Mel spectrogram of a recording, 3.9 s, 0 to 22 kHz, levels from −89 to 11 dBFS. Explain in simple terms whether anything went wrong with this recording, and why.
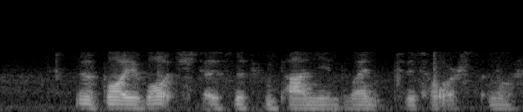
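Nothing went wrong with this audio; the speech just has the narrow, muffled sound of ordinary telephone coding (G.711), which drops the highest frequencies as any normal phone line does.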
